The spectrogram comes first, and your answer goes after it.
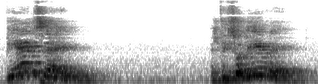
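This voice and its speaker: A man's voice: very high voice, huge pitch swings, very slow, a little mellow. A man preaching a sermon as an evangelist, emphatic and repeating his words for stress. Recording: echoey room, distant mic.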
